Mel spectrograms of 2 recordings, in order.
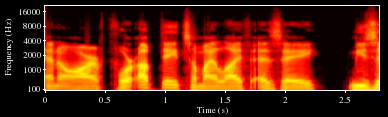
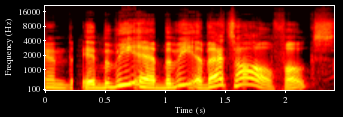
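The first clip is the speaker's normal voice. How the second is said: stammered delivery, pitched up; 7 semitones higher, 4 dB louder than usual. Signing off the commentary, doing a Porky Pig impression. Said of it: "That's my Porky impression".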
